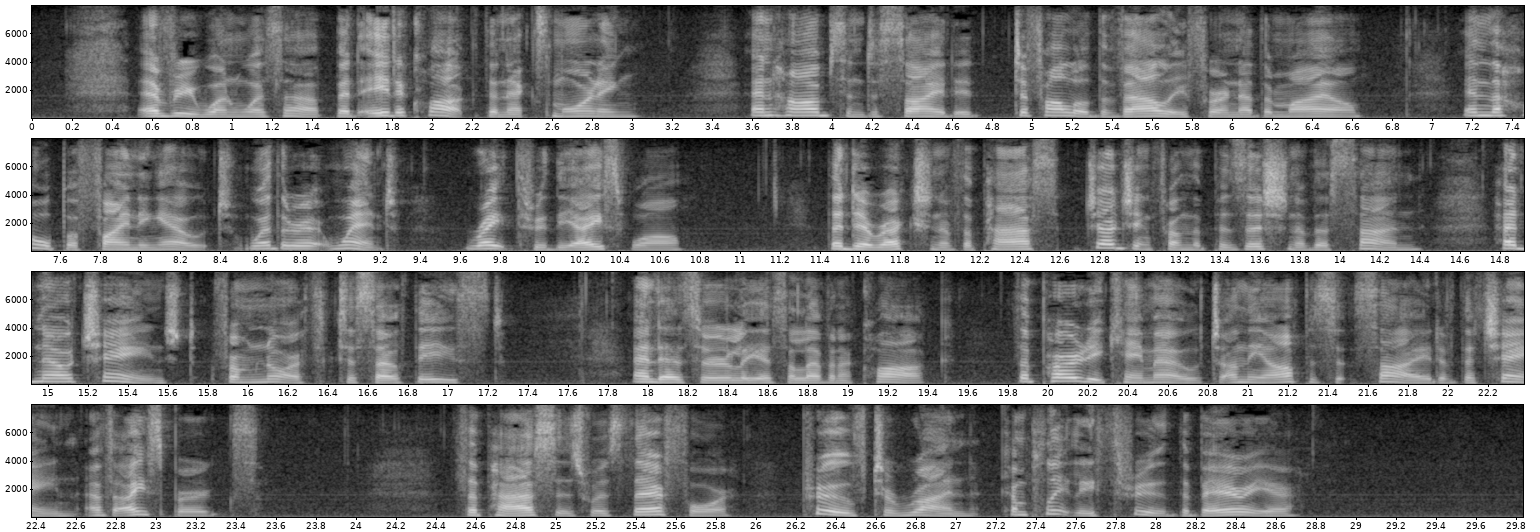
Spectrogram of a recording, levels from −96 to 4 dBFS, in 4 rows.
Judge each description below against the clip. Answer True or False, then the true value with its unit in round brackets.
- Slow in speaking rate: False (170 wpm)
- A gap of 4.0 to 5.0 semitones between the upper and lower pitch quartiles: True (4.7 semitones)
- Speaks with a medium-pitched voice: True (170 Hz)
